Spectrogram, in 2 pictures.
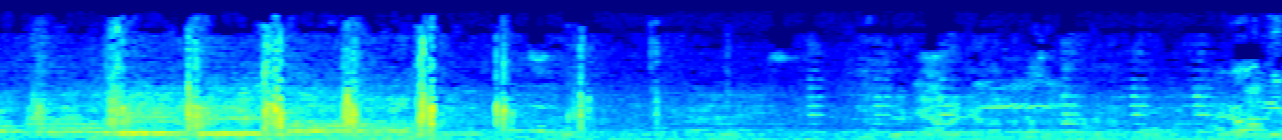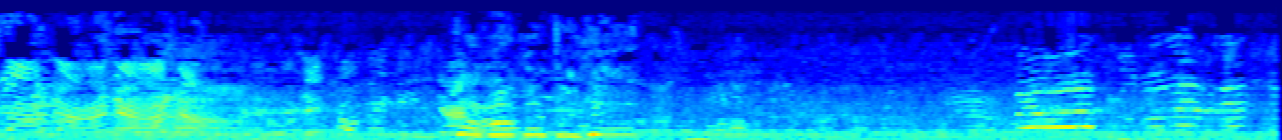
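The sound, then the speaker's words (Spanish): Crowd chatter at a packed public gathering that has just begun: a dense, continuous babble of many overlapping voices, with occasional louder calls rising out of the steady murmur throughout. “escuchamos, que es lo importante, el calor del público.”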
